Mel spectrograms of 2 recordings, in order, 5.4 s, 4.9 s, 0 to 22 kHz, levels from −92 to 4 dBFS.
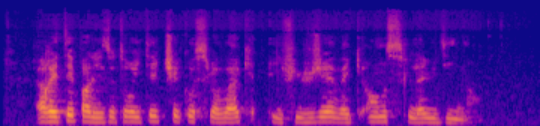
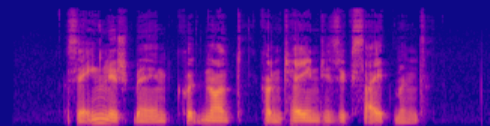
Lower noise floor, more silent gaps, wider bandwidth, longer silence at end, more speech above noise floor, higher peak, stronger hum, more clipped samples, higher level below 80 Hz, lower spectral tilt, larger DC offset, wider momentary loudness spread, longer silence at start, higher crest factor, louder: about the same, -68 dBFS vs -67 dBFS; neither; about the same, 16 kHz vs 16 kHz; about the same, 0.7 s vs 0.65 s; about the same, 38 dB vs 39 dB; about the same, -10 dBFS vs -8 dBFS; neither; neither; about the same, -72 dBFS vs -74 dBFS; about the same, -5 dB/octave vs -4.5 dB/octave; neither; first, 15 LU vs 12 LU; second, 0.35 s vs 0.65 s; about the same, 20 dB vs 22 dB; about the same, -30 LUFS vs -28 LUFS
